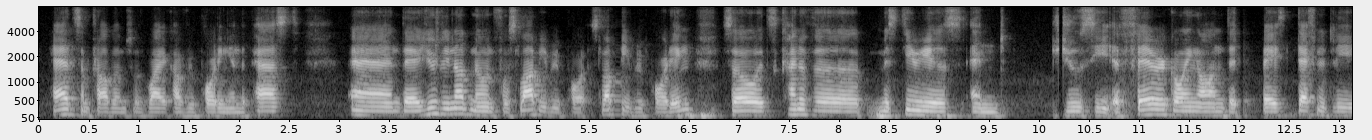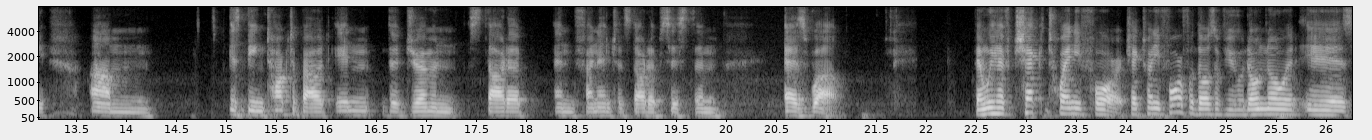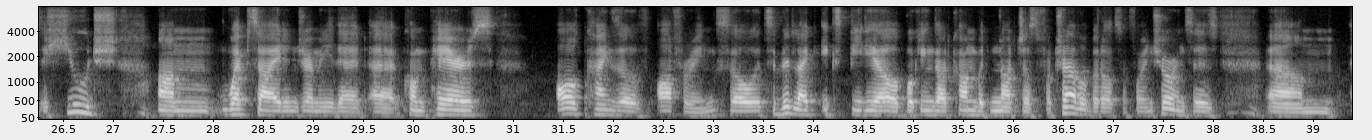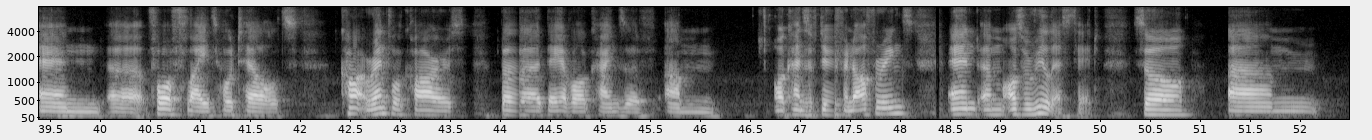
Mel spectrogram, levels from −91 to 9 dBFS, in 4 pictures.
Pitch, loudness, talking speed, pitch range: 115 Hz, -15 LUFS, 140 wpm, 105-130 Hz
